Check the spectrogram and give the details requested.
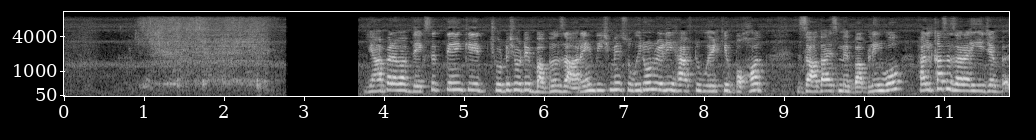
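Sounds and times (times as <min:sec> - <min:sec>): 
water pouring from a mug into a cooking pot: 0:00.1 - 0:02.8
speech: 0:03.8 - 0:11.8.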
